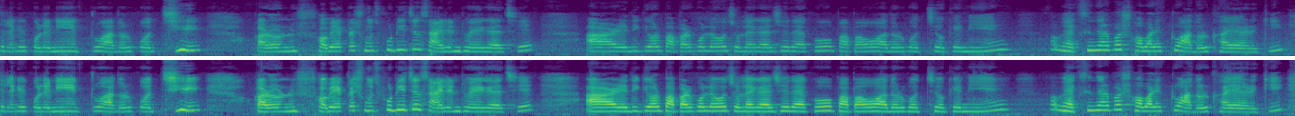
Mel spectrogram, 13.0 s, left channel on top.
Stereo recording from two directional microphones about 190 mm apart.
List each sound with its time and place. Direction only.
0.0 s a woman's voice: 35° right (ahead or behind)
